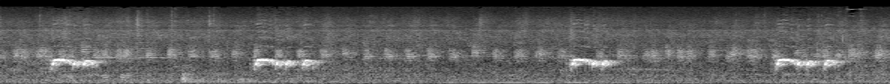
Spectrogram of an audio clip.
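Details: Local zebra dove song played as a lure to stir mating arousal in other doves and make them sing. Four brief, trilling coo phrases about two to three seconds apart over steady low background noise.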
